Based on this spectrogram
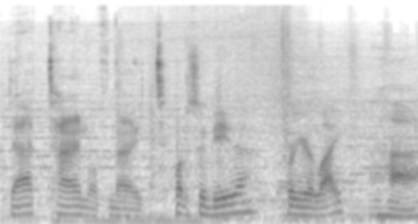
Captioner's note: speaks in Spanish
